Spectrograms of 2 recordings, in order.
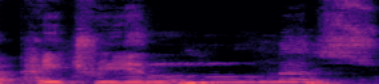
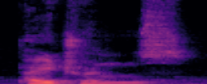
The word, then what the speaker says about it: patrons: to say thank you very much for my Patreons. I'm going to be careful here. I always pronounce it wrong. Apparently Patreon is the website. It's Patreons. Patrons.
